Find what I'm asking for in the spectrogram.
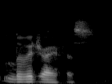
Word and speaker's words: Louis-Dreyfus: Julia Louis-Dreyfus.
